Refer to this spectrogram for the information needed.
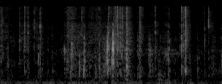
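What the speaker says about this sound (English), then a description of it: "I'm going to tear this excess" Paper tears and crinkles close by as excess is ripped off an envelope in quick, soft bursts of crisp rustling.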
